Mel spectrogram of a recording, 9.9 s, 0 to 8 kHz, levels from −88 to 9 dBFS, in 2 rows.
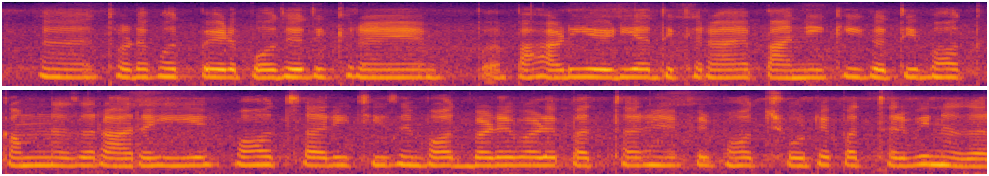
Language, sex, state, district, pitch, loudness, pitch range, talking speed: Kumaoni, female, Uttarakhand, Uttarkashi, 230 Hz, -15 LUFS, 220-235 Hz, 200 wpm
